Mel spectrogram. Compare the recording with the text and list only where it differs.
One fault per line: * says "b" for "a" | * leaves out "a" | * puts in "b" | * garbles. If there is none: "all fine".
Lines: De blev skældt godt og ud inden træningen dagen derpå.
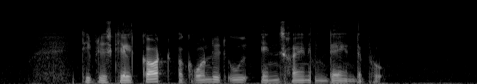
* puts in "grundigt"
